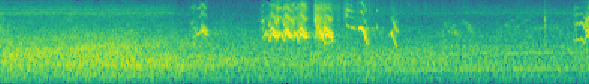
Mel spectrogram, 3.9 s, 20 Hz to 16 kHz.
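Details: Sparrows coming to be fed at a Tenmangu shrine on 14 October 2022. A brief cluster of sharp, high chirps and short downslurred notes arrives mid-way, with a few scattered chirps later, over a broad background rumble.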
